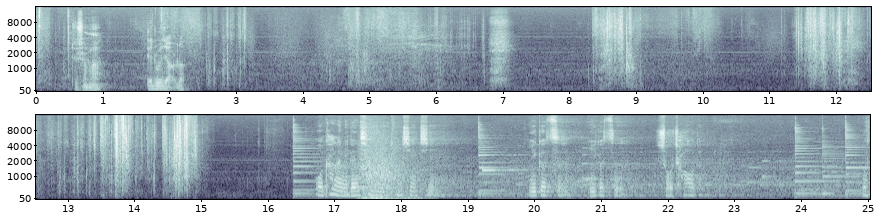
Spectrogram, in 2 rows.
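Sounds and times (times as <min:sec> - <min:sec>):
paper pages rustling: 0:02.1 - 0:03.3, 0:04.6 - 0:06.8, 0:08.3 - 0:10.3, 0:11.0 - 0:15.1.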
